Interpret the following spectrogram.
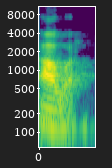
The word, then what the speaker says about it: hour: लेकिन अगर इसको हिंदी उच्चारण करेंगे तो एच शब्द साइलेंट हो जाता है, ये आपका पढ़ेंगे आवर।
